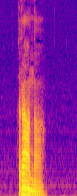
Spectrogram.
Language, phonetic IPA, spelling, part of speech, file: Polish, [ˈrãna], rana, noun, Pl-rana.ogg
